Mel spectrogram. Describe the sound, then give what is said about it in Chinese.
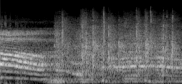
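A voice trails off and a burst of audience applause follows at a donation pledge drive, greeting a pledge of twenty-three: a dense, steady patter of many hands clapping that carries on at an even level to the end. “二十三个，乔丹的幸运数字，掌声给到”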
